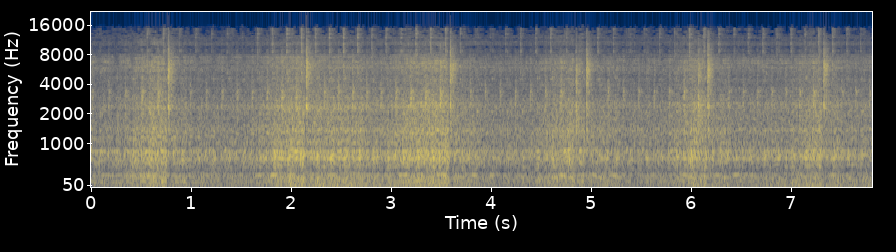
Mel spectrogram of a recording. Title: Atomic 4 Popping noise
